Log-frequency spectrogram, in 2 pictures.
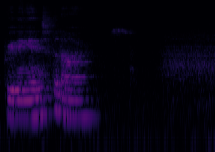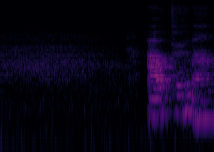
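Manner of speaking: soft, low-key yoga meditation voice with long pauses; guided meditation. Acted. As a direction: gently guide the class into stillness, leaving room to breathe. Leads a breathing meditation.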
